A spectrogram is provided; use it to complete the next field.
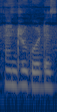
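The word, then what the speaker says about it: Sandrocottus: अगर बात करें ग्रीक में चंद्रगुप्त मौर्य को क्या बोलते हैं, सेंट्रोकोटस, यहाँ एस साइलेंट कर दे, एंड्रोकोटस भी कहा जाता है।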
